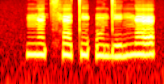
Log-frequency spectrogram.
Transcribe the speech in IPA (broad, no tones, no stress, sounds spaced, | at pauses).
ŋ æ̃ t͡sʰ æ t ẽ ʔ õ d e ŋ æ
